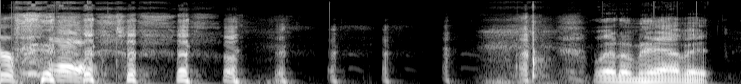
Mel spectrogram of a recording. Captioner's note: laughter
